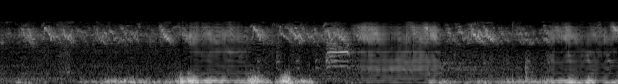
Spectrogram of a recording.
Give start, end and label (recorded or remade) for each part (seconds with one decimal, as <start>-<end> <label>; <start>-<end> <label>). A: 0.0-1.9 recorded; 1.9-2.5 remade; 2.5-3.6 recorded; 3.6-4.4 remade; 4.4-5.5 recorded; 5.5-6.2 remade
